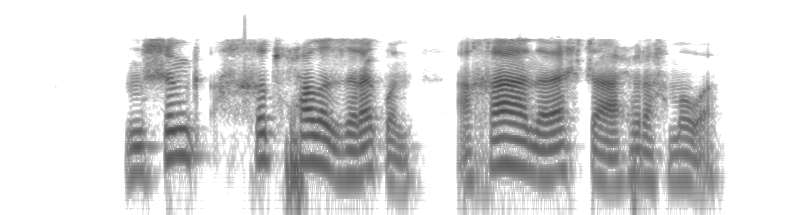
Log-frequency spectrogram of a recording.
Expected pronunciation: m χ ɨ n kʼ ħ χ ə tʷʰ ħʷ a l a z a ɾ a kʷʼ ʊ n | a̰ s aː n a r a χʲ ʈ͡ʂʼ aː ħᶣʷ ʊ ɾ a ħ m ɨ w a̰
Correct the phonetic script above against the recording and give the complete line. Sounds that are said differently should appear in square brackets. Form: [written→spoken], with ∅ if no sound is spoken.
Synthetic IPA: m [χ→ʂ] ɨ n kʼ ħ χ ə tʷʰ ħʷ a l a z a ɾ a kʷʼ ʊ n | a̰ [s→χ] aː n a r a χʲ ʈ͡ʂʼ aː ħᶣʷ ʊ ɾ a ħ m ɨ w a̰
